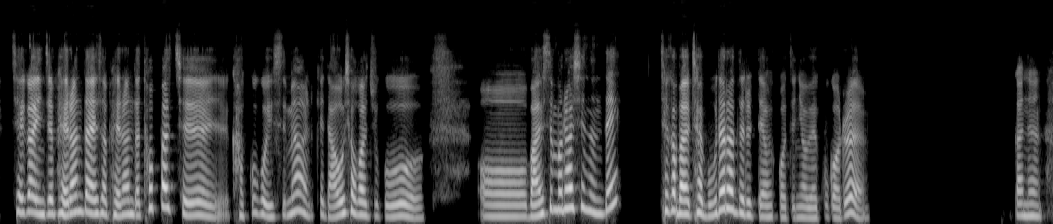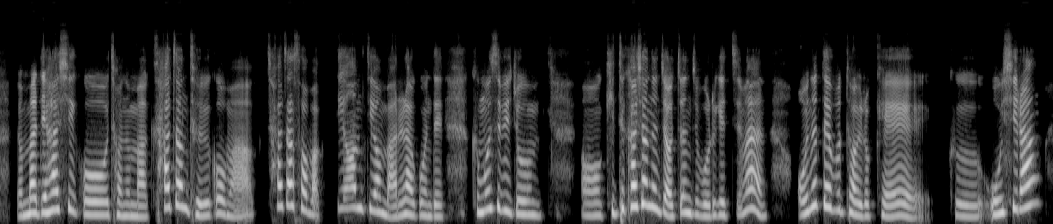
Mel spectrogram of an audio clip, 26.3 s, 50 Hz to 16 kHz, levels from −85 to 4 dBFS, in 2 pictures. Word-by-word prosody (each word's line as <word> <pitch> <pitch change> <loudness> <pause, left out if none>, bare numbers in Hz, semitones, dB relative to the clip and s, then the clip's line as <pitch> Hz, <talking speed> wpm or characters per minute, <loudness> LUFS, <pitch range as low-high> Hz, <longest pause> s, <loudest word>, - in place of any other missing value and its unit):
제가 255 0 +3
인제 225 0 +2
베란다에서 230 +1 +3
베란다 210 +1 0
텃밭을 215 - 0
가꾸고 205 +1 -5
있으면 210 +9 -3
이렇게 200 +2 -11
나오셔 215 +8 0
가지고 180 -4 -2 0.7
어 185 0 -2
말씀을 235 +11 +3
하시는데 315 - +2 0.5
제가 280 0 +1
말 220 -1 +7
잘 240 +2 +1
못 195 +7 -3
알아들을 245 -10 +4
때였거든요 170 -2 -6
외국어를. 165 +3 -3 1.8
그러니까는 195 -2 -3 0.3
몇 190 - -6
마디 240 +3 +4
하시고 240 -8 +2
저는 190 -2 -4
막 180 -1 -2
사전 330 0 +3
들고 220 0 -2
막 185 - -4
찾아서 345 -4 +1
막 225 - -3 0.2
띄엄띄엄 310 -5 -1
말을 195 +4 -1
하고 205 -1 0
있는데 185 -1 -4 0.3
그 250 - -6
모습이 280 -1 0
좀 215 -3 -2 0.5
어 200 0 -3
기특하셨는지 310 - +3
어쩐지 215 +4 0
모르겠지만 200 +6 -2 0.4
어느 270 +12 +1
때부터 280 - +1
이렇게 185 -2 -2 0.3
그 180 -3 -5
옷이랑 310 - +2
215 Hz, 280 characters per minute, -22 LUFS, 190-265 Hz, 1.8 s, 말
